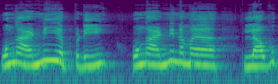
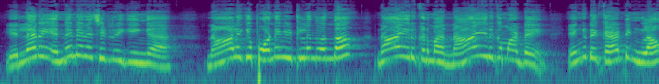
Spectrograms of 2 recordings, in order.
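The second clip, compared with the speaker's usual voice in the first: angry outburst; 5 semitones higher than usual. Acted. Son angrily confronting his father about the bride viewing. Son furious at arranged match.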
